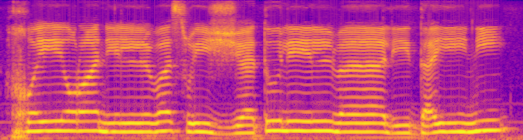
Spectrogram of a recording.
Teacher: خا کو پر پڑھیں گے, پھر سے خا ہمیشہ ہی پر پڑھی جاتی ہے. را کو پر پڑھیں گے, را کے اوپر زبر کی وجہ سے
